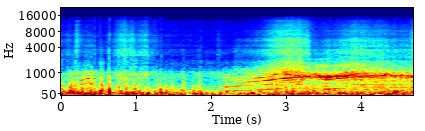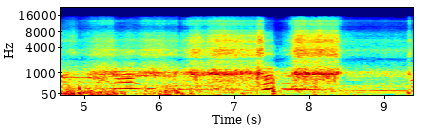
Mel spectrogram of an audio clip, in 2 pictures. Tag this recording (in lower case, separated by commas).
accelerating, car, vehicle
